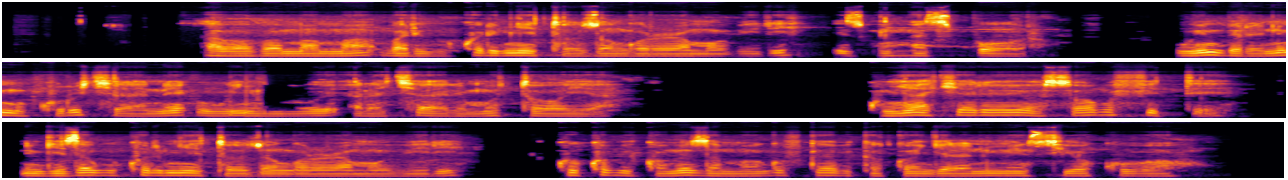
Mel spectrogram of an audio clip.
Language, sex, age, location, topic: Kinyarwanda, male, 18-24, Kigali, health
